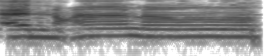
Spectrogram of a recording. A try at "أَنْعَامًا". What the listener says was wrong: أنعاما فهم لها مالكون. Sebut an'aman. Ma tu masih rendah. أنعاما فهم لها مالكون. mau naik atas. Mau ma.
